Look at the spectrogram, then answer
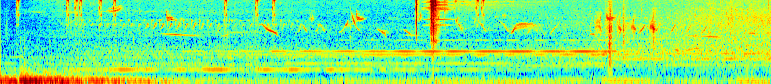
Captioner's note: silence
